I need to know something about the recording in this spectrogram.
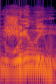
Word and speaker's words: Shailene: Miles Teller and how do you pronounce her name? Shailene Woodley.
